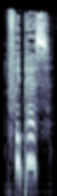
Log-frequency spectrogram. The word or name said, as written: fripas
